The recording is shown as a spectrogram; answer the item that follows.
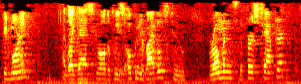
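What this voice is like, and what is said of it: Wisconsin accent. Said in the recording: “I come from Wisconsin. You can tell from my accent.”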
